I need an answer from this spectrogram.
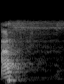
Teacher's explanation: Huruf tsa dia mengalir nafas. Lidahnya di ujung lidah sentuhkan ke ujung gigi seri atas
